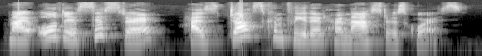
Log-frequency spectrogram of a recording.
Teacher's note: When saying quickly, we will usually not pronounce /t/.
